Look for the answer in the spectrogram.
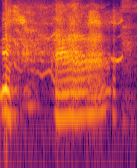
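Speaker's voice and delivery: a squealing high-pitched laugh breaking out. Real, not acted. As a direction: let a shrill giggle escape. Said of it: "I sound like that one guy that has, like, the really high-pitched laugh".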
